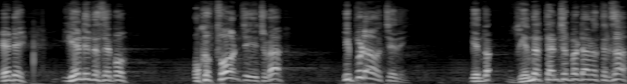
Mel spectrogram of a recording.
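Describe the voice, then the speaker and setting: A man's voice: high-pitched, expressive, fairly quick, fairly bright tone, big-room sound, heavily acted. An actor playing an anxious father who scolds his late daughter.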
